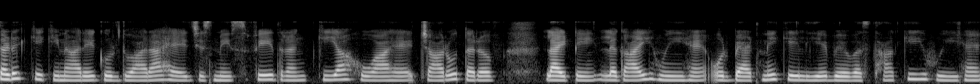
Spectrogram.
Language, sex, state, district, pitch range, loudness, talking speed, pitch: Hindi, female, Uttar Pradesh, Jyotiba Phule Nagar, 190-210 Hz, -18 LUFS, 155 wpm, 195 Hz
